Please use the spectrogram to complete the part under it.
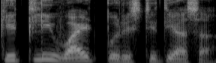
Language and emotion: Goan Konkani, neutral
